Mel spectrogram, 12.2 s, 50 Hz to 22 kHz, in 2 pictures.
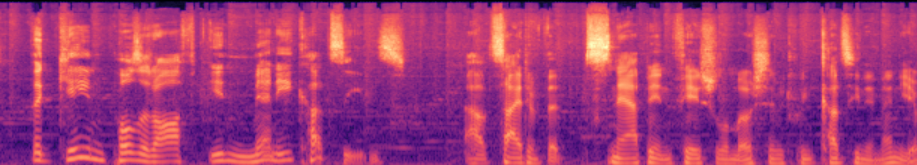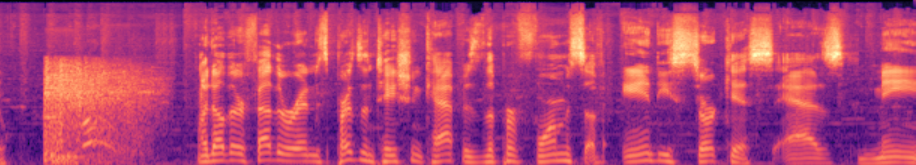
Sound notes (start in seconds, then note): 6.4 gunshot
